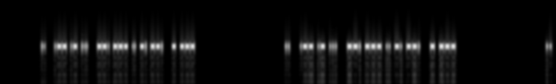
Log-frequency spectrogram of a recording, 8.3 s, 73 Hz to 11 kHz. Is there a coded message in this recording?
Yes: Morse code from 0.6 to 8.3 s, heard as a keyed tone, about 51 wpm, 700 Hz. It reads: I WAS GOING TO I WAS GOING TO I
